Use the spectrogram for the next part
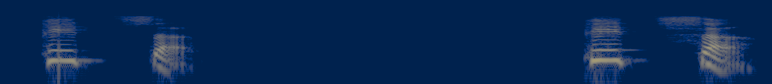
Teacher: you can see the stress is on the first syllable pit and then instead of z z of Zed sound it's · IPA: /ˈpiːt.sə/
